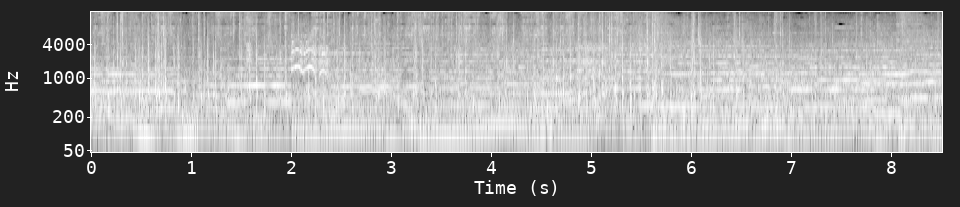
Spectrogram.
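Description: Horses' hoofbeats at a gallop, a cartoon sound effect over orchestral score, with a short horse whinny about two seconds in.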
